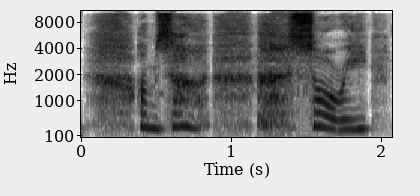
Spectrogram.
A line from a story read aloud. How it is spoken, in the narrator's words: gasped, bending over in an effort to draw air into her lungs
